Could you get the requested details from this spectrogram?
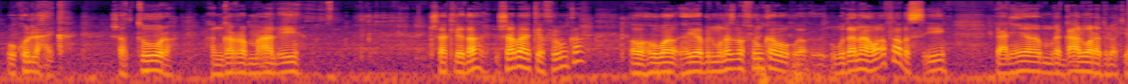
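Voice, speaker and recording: A man's voice: lowish voice, a little hiss or hum. A man with an Egyptian accent, a dog trainer hosting a casual vlog, giving short commands and praise to dogs. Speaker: dog trainer and dog park owner. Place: dog park.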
